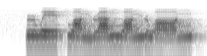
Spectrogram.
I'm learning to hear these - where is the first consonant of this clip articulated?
retroflex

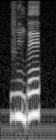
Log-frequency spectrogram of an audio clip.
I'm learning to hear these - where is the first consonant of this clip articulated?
lips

